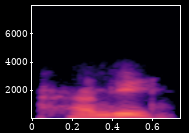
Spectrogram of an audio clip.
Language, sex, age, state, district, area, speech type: Punjabi, male, 45-60, Punjab, Tarn Taran, urban, conversation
